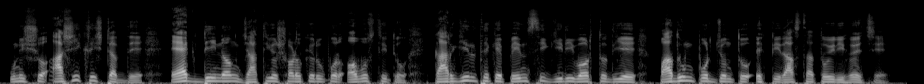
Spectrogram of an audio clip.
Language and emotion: Bengali, neutral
